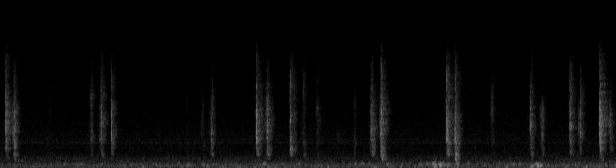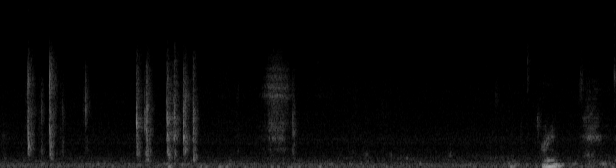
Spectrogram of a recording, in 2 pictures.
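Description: Steady clicking keystrokes on a computer keyboard as a result is entered into Sage math software, fairly close and quiet, in short irregular bursts with pauses, a soft thud near the end and faint background hum.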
